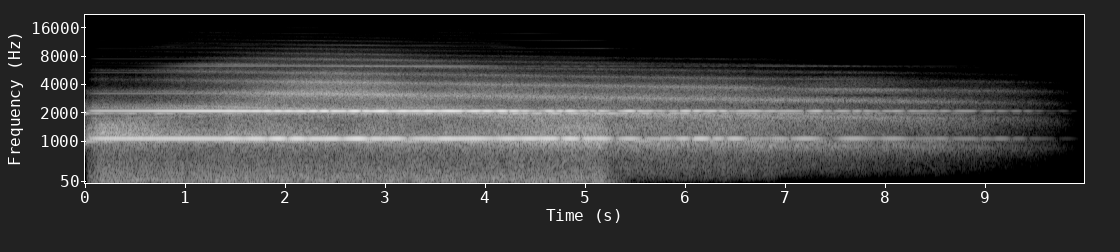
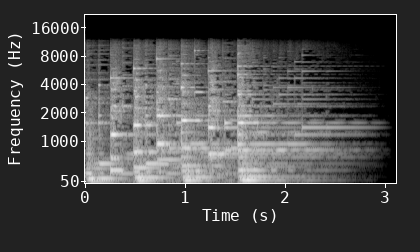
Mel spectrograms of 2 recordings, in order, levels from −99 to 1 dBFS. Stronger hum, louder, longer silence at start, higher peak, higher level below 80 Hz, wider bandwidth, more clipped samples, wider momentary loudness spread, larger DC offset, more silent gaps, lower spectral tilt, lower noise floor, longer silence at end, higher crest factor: neither; about the same, -14 LUFS vs -13 LUFS; about the same, 0 s vs 0 s; about the same, -2 dBFS vs 0 dBFS; second, -54 dBFS vs -26 dBFS; second, 8 kHz vs 12 kHz; neither; about the same, 18 LU vs 18 LU; neither; neither; second, -0.5 dB/octave vs -3.5 dB/octave; first, -66 dBFS vs -46 dBFS; first, 1.4 s vs 0.55 s; about the same, 14 dB vs 16 dB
